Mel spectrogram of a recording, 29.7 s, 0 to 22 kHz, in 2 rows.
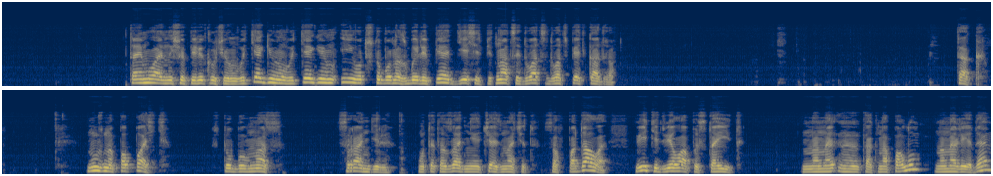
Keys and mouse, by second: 2.5 middle click, 5.5 middle click, 16.8-20.8 drag.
